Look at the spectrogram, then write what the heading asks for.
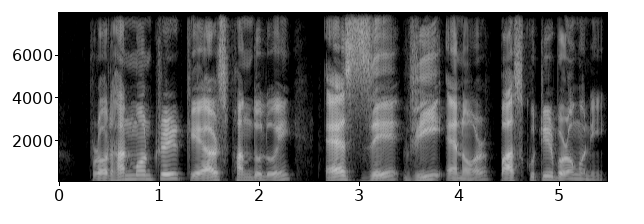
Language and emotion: Assamese, neutral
